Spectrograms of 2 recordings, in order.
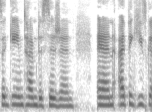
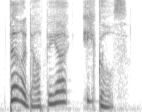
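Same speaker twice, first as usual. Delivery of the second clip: put-on synthetic computer voice, quieter; 2 semitones higher, 4 dB quieter than usual. Announcing the simulator's pick as the computer: computer voice like Siri. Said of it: "That's a good computer voice".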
